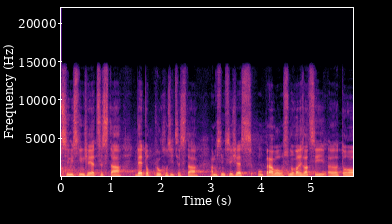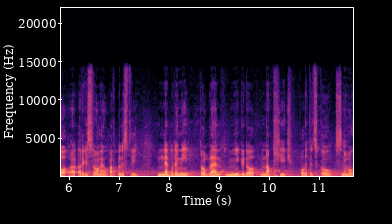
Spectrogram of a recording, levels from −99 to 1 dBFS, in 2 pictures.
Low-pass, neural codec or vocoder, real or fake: 14.4 kHz; codec, 44.1 kHz, 3.4 kbps, Pupu-Codec; fake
